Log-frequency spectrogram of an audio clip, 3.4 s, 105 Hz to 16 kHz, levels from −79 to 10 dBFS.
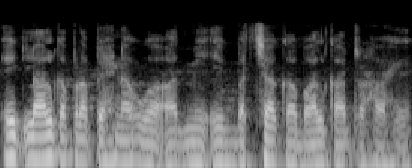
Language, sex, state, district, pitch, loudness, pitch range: Hindi, male, Arunachal Pradesh, Lower Dibang Valley, 115 Hz, -16 LUFS, 110-125 Hz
